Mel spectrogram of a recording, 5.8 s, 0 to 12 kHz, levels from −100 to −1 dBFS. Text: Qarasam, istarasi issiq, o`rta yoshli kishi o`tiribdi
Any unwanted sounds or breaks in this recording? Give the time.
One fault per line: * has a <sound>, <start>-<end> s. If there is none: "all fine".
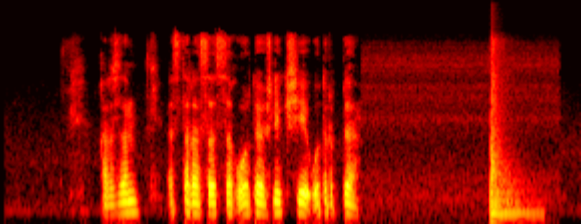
* has a thud, 4.9-5.4 s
